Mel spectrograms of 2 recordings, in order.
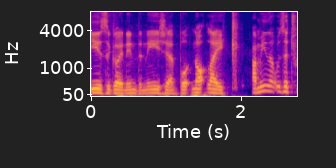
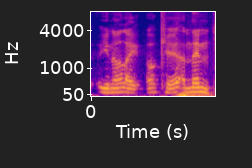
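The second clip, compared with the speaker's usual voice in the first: usual speaking voice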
